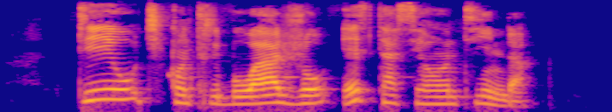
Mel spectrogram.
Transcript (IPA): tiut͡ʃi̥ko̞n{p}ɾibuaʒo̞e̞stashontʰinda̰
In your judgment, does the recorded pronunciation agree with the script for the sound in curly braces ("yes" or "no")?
no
